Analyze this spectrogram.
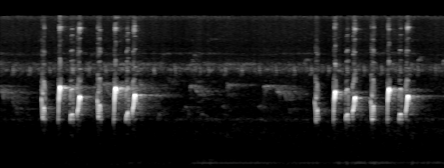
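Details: Two rapid bursts of sharp, downslurred and hooked notes from a nok dok taeng, about eight notes each, separated by a gap with a low steady hum; the song is played to young birds to copy.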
